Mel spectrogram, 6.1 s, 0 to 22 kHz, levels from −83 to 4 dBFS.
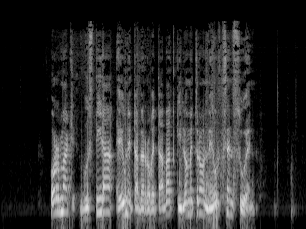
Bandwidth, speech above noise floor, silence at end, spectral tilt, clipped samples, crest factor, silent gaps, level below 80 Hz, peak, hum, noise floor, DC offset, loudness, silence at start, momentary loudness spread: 16 kHz; 54 dB; 1.05 s; -4.5 dB/octave; under 0.1%; 14 dB; none; -48 dBFS; -2 dBFS; none; -69 dBFS; under 0.1%; -16 LUFS; 1 s; 5 LU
